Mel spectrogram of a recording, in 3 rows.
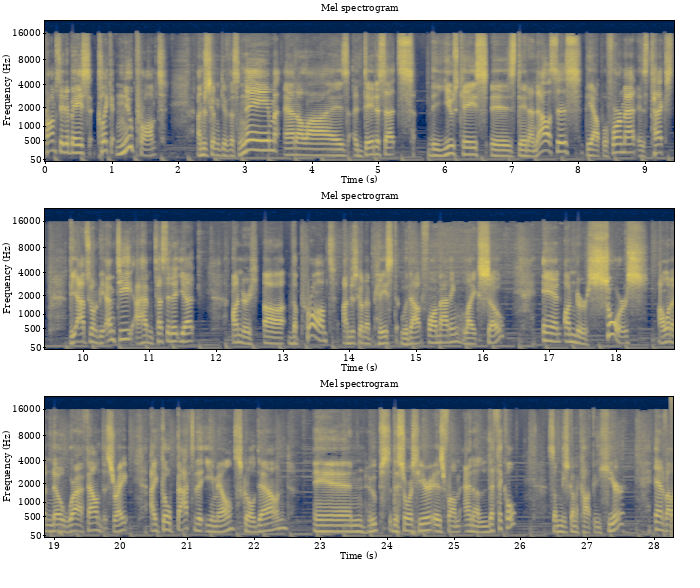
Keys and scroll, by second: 14.5 shift+super+v, 20.4 super+Tab, 25.8 super+c, 26.2 super+Tab, 28.0 super+Tab.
